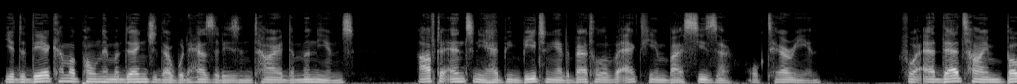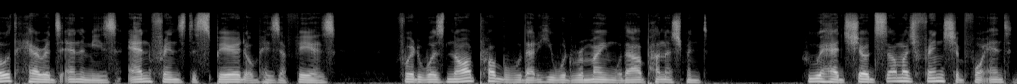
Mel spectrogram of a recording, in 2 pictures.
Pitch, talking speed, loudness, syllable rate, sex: 110 Hz, 175 wpm, -20 LUFS, 5.4 syllables/s, male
